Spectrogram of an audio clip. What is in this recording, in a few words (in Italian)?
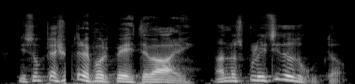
"spulizzito", vocabolario dialettale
